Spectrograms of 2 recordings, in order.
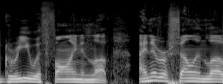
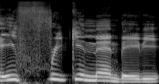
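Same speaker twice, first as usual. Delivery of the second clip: higher, casual Midwestern guy voice; 6 semitones higher than usual. Speaker repeats a catchphrase, then asks who they were mimicking; imitating Micaiah. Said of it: "who was I mimicking?".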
